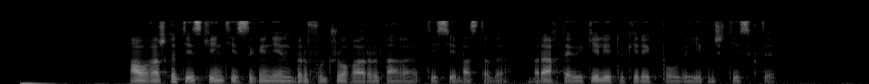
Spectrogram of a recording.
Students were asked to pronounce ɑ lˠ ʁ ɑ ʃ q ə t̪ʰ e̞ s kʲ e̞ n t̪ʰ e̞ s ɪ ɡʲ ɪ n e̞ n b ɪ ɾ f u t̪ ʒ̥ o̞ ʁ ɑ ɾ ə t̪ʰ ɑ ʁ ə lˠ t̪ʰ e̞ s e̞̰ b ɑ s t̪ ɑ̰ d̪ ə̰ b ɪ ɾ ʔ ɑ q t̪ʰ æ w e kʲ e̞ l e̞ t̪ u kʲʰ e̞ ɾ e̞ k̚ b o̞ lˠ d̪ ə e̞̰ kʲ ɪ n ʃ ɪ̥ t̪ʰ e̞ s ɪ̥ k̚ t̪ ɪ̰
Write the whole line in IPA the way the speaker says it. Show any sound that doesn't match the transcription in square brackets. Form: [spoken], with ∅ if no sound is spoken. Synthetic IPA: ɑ lˠ ʁ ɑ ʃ q ə t̪ʰ e̞ s kʲ e̞ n t̪ʰ e̞ s ɪ ɡʲ ɪ n e̞ n b ɪ ɾ f u t̪ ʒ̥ o̞ ʁ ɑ ɾ ə t̪ʰ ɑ ʁ ə [∅] t̪ʰ e̞ s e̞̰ b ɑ s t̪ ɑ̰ d̪ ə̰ b ɪ ɾ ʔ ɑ q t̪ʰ æ w e kʲ e̞ l e̞ t̪ u kʲʰ e̞ ɾ e̞ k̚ b o̞ lˠ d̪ ə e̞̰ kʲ ɪ n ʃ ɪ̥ t̪ʰ e̞ s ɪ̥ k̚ t̪ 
